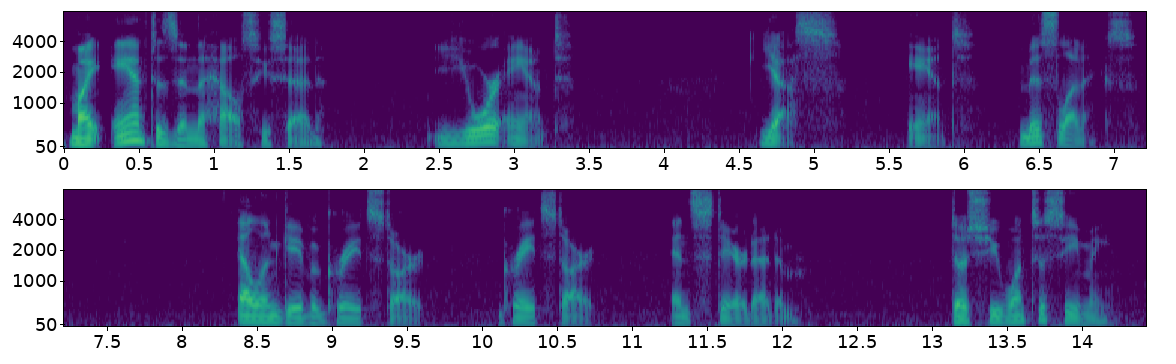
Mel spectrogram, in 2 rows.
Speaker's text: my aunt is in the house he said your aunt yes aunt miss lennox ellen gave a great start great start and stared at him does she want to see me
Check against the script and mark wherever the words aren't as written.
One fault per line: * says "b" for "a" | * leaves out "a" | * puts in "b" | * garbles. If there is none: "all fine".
all fine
